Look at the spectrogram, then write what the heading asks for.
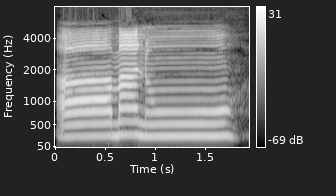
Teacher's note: آ کے اوپر دیکھیں کھڑی زبر آ گئی، ایک الف کے برابر لمبا کریں گے۔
